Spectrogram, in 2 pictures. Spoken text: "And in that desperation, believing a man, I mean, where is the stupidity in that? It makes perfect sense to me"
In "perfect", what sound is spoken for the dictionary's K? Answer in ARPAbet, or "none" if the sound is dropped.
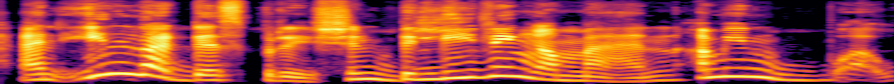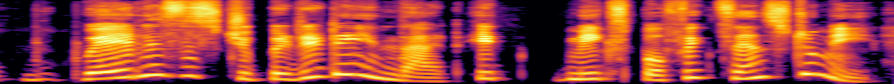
K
